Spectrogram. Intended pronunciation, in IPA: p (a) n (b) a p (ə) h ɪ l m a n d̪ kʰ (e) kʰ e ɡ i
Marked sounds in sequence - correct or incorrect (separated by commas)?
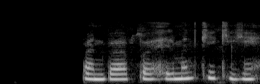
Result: correct, correct, correct, correct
